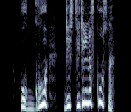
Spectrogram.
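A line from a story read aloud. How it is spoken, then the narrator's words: Enthusiastic exclamation. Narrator (Russian): с энтузиазмом воскликнула она, прожевав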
